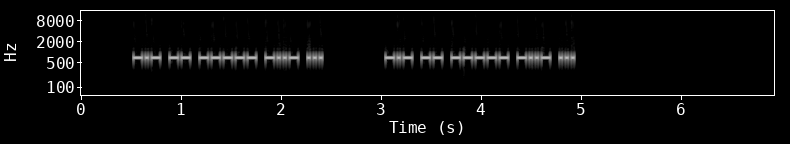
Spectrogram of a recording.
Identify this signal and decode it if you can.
Morse code, heard as a keyed tone, about 40 wpm, 700 Hz. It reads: KM0XS KM0XS
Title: USA Call Signs - 5 Characters - Repeated 2x - 40wpm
